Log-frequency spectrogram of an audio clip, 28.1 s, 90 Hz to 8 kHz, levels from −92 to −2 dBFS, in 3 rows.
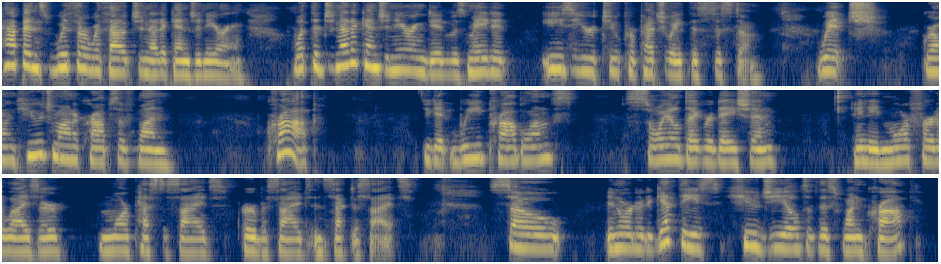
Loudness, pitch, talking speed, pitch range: -25 LUFS, 185 Hz, 110 wpm, 170-205 Hz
